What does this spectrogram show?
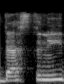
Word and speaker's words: Destinii: If you go to my Instagram page, my name is spelled DESTINII_W. Is Destiny W.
